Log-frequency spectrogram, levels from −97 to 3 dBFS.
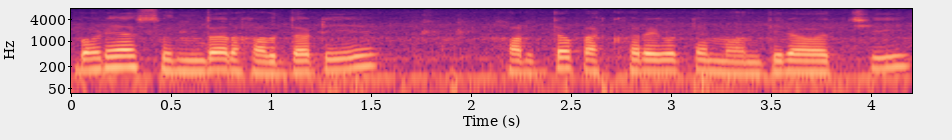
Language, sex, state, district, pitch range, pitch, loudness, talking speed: Odia, male, Odisha, Khordha, 135-165 Hz, 150 Hz, -15 LUFS, 130 wpm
